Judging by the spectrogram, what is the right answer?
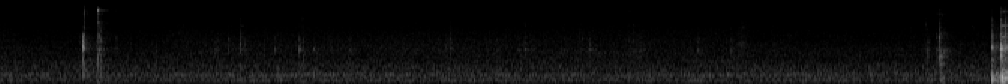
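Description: Faint clicks and taps from refitting an RC monster truck's rear wheel and its wheel nut by hand, over a steady low hum. A pair of clicks comes about a second in, and a louder clack just before the end.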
